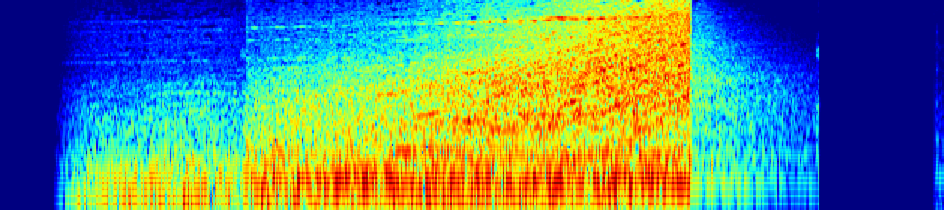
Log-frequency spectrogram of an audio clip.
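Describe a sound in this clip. Flames roar and crackle loudly, then fade.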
